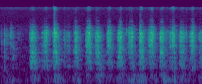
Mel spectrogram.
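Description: A blue plastic scratcher scraping the coating off a paper lottery scratchcard, in quick repeated strokes that uncover the next number box.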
